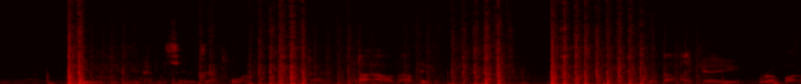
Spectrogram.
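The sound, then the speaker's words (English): Rapid bursts of gunfire from shooting and smashing housewares in the video game Aperture Desk Job. Several long, dense volleys are separated by short pauses. “Am I supposed to be shooting something in particular? No, just keep going. Destroying random housewares.”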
